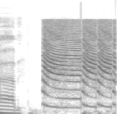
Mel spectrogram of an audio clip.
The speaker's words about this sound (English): There we go. That's you always need the air horn. Yes, that's when's a good time for the air horn to be played?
